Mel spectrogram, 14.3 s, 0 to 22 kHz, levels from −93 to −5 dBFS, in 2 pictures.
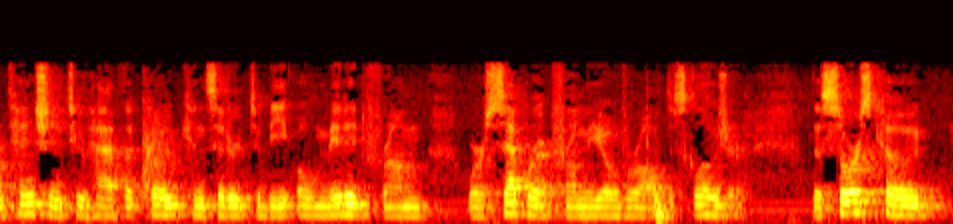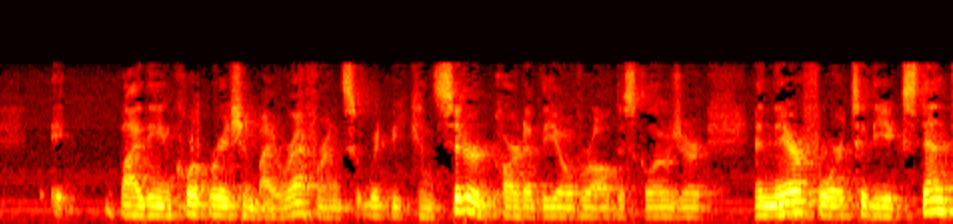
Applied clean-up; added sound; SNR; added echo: none; none; none; none.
